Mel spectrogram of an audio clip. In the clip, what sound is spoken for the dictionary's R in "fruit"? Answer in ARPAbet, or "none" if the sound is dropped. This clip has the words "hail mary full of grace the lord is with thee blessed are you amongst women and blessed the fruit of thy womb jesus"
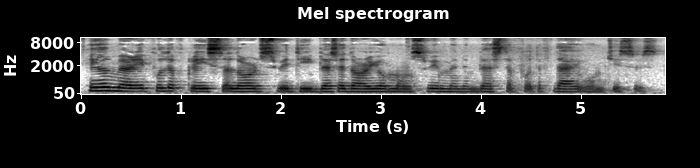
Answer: none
